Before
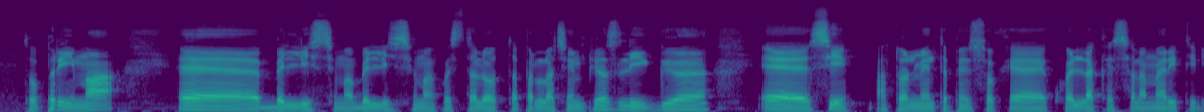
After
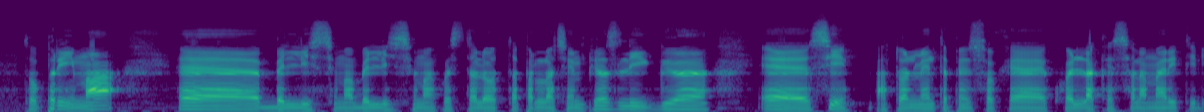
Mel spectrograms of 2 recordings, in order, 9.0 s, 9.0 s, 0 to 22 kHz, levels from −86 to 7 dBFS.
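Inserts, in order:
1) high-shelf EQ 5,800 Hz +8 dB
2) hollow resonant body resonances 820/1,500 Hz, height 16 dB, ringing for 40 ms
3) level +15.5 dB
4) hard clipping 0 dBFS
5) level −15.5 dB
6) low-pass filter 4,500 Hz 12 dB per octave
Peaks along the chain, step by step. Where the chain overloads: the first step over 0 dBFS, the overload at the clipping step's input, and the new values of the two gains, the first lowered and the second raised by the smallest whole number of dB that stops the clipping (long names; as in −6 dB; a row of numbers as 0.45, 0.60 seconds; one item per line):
−17.0, −12.0, +3.5, 0.0, −15.5, −15.0 dBFS
step 3, 3.5 dB
step 3 +11.5 dB, step 5 −11.5 dB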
